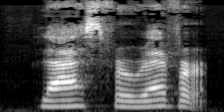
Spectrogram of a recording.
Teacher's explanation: last 尾部 t 的发音也是要省掉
